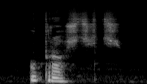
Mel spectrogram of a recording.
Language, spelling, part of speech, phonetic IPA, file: Polish, uprościć, verb, [uˈprɔɕt͡ɕit͡ɕ], LL-Q809 (pol)-uprościć.wav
